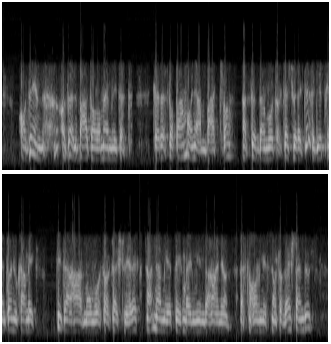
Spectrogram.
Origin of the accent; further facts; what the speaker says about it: Petržalka, Bratislava Region, Slovakia; mi Pozsony-Liget falumban laktunk, az Pozsonnyal áttellemben van, mint Pest és Buda, tehát a Duna jobb partján.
